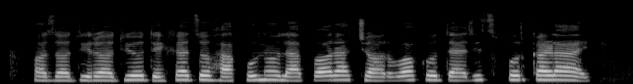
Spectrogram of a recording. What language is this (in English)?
Pashto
